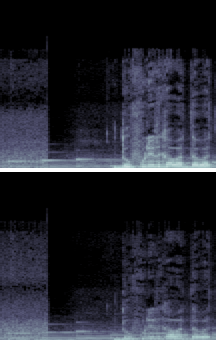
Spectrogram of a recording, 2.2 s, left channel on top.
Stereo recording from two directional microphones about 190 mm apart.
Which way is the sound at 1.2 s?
40° left (ahead or behind).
